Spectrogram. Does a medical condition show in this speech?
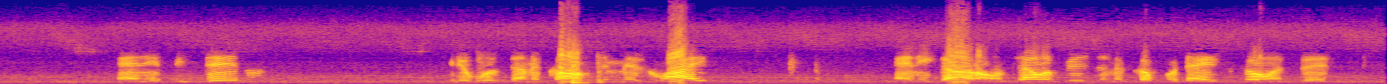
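Yes: cerebral palsy; bedbound; intestines completely stopped up, awaiting surgery.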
